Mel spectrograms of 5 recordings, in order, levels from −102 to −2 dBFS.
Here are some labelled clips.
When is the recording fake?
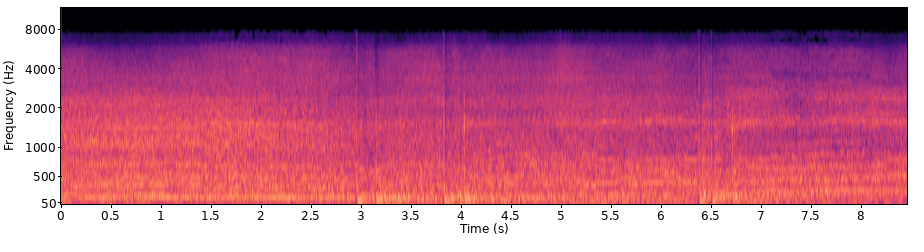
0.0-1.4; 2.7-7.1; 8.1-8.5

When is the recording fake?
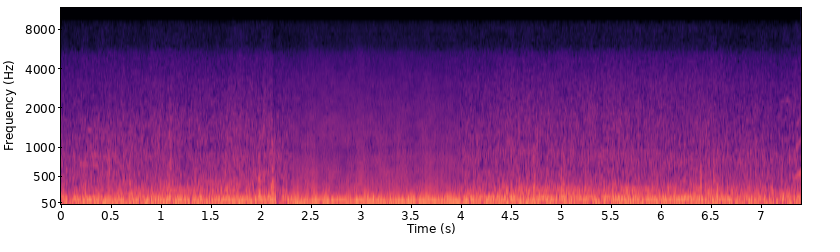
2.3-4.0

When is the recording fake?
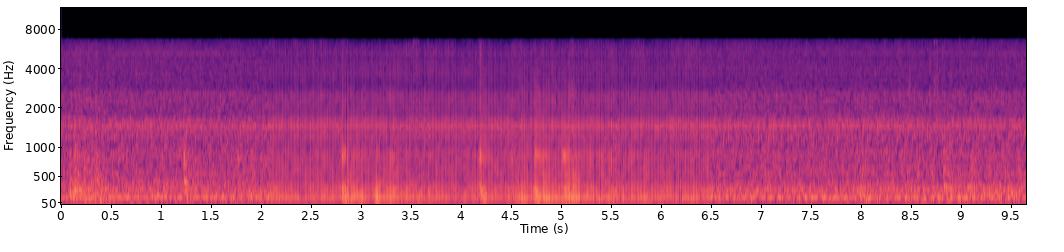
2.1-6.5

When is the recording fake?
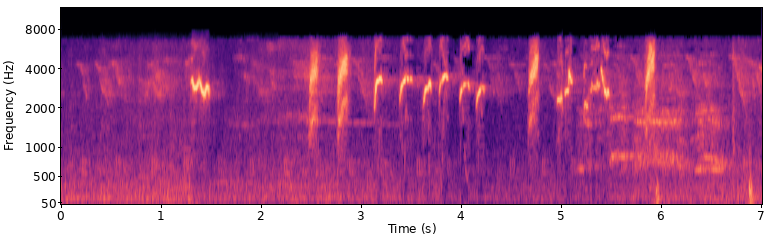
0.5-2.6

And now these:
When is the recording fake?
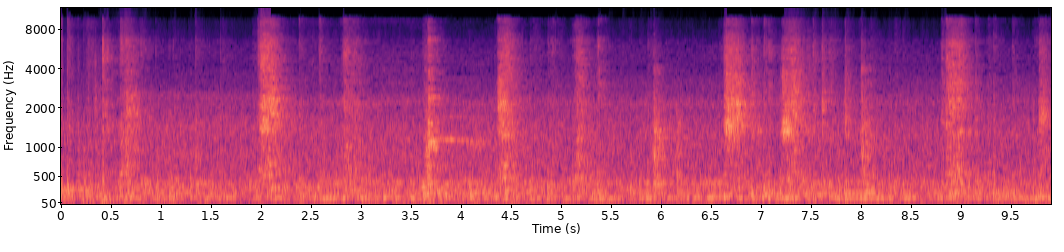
0.0-0.8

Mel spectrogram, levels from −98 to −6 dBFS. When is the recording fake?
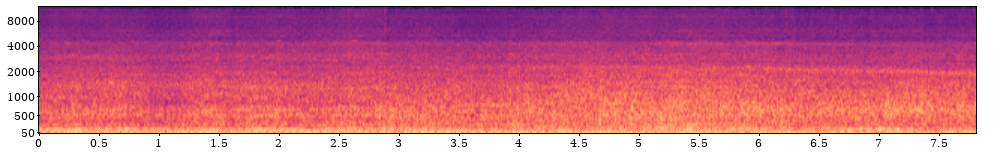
0.0-5.9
